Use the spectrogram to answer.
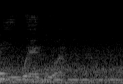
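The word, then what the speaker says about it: Iweguae: In there, you have, it's called Iwegwa. Iwegwa is spelled I-W-E-G-U-A-E.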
